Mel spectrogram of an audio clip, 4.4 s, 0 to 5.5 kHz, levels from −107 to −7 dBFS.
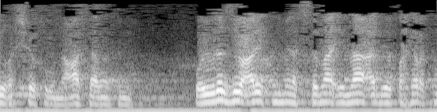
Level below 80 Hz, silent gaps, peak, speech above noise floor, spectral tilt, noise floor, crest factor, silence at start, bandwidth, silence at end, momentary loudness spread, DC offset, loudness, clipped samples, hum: -50 dBFS; none; -2 dBFS; 23 dB; -10 dB/octave; -41 dBFS; 16 dB; 0 s; 5.4 kHz; 0 s; 11 LU; 3%; -18 LUFS; under 0.1%; none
